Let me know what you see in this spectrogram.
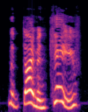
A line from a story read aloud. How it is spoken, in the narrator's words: cried Peterkin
